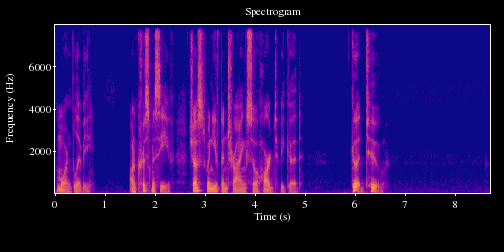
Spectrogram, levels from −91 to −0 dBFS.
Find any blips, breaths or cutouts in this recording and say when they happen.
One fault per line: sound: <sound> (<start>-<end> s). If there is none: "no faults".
no faults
